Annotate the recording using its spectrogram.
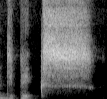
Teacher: we don't pronounce the T in depicts. It's not depicts. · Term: elision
